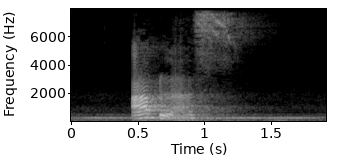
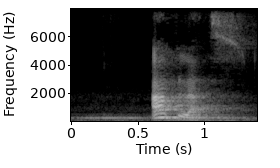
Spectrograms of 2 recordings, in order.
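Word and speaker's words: hablas: And remember, even if the sound I'm going to say is silent, they have an H. Next, see which ones you can write correctly. Word number one. Ablas. Ablas.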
